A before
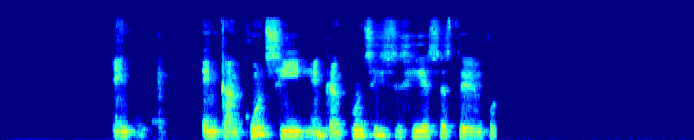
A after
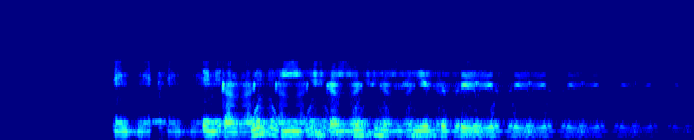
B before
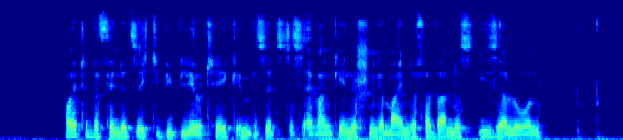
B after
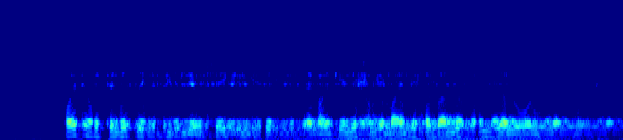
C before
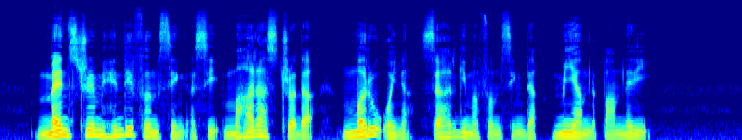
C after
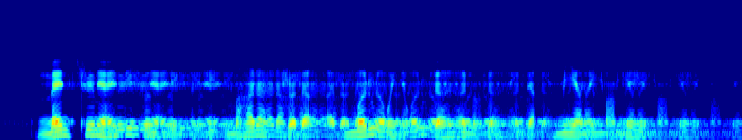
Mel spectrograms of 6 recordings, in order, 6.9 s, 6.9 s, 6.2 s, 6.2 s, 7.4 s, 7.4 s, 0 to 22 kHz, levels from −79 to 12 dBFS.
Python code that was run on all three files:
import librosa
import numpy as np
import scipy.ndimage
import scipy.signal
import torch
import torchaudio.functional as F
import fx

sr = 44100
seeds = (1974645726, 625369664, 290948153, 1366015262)

y = fx.reverse_delay_fb(x, sr, ms=265, feedback_pct=62, wet_db=-7.0)
y = fx.formant_cascade(y, sr, vowel='e')
y = y * 10.0 ** (1.5 / 20.0)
